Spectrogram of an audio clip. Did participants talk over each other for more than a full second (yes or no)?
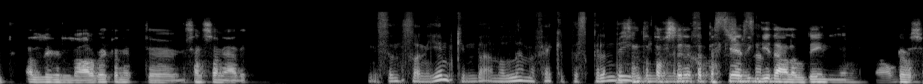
yes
